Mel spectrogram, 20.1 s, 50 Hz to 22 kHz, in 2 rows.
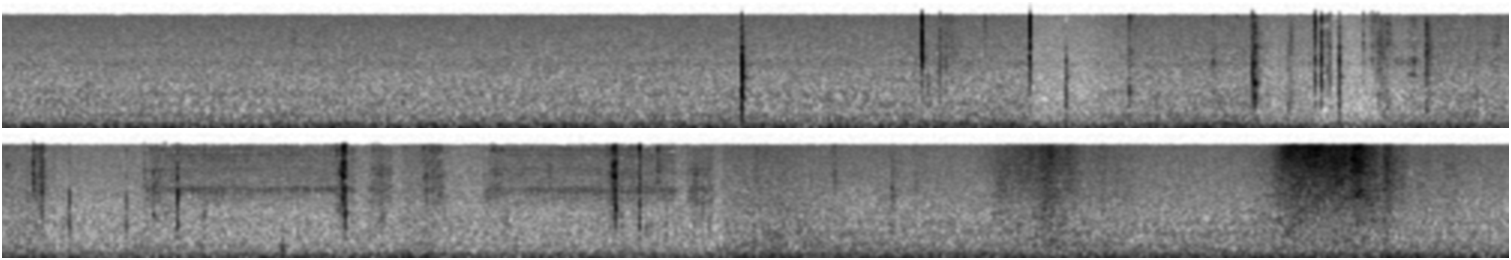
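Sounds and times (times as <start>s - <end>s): steady low rumble: 0.0s - 20.0s
sharp clicks: 10.2s - 14.8s.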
